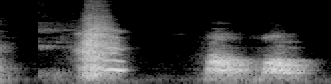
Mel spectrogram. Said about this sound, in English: Oh my god, I've upset my dog. They're so angry.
